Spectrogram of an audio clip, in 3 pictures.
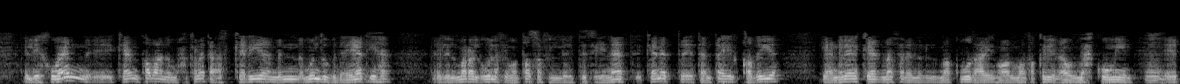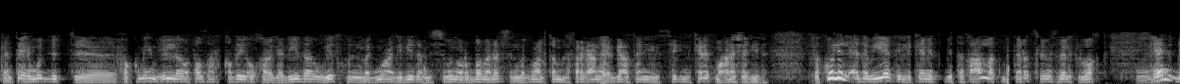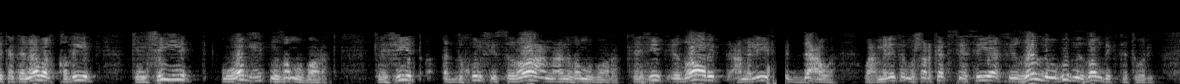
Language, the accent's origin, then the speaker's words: Arabic; Egypt; احنا عندنا في مصر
